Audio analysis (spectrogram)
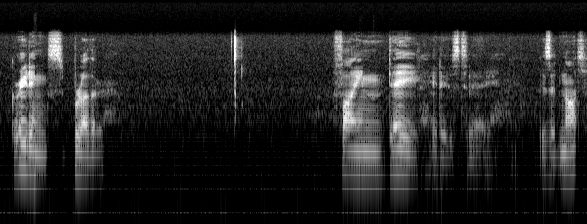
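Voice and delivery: composed, calm, steady, even tone. Voicing a character who looks up and greets a figure, in a calm voice. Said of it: "in a calm voice".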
